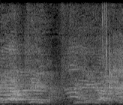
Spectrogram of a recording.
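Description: A wrestling crowd at an All Class Independent Wrestling show keeps up a steady rallying roar, with voices rising early, dipping briefly and swelling again.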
